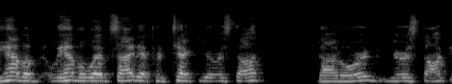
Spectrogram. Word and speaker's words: Juristac: Uristac is spelled Juristac, and then go there and then sign our petition and pass our petition on to others.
